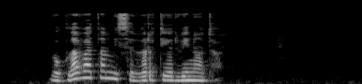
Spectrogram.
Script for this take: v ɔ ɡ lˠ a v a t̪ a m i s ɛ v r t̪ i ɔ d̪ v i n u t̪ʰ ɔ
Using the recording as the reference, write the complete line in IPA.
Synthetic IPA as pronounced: v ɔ ɡ lˠ a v a t̪ a m i s ɛ v r t̪ i ɔ d̪ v i n ɔ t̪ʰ ɔ

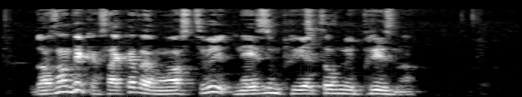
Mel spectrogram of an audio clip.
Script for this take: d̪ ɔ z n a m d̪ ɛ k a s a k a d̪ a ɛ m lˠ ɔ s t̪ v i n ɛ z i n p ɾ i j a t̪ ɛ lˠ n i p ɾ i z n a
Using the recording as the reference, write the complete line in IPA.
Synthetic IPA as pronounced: d̪ ɔ z n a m d̪ ɛ k a s a k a d̪ a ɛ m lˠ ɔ s t̪ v i n ɛ z i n p ɾ i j a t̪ ɛ lˠ n i p ɾ i z n a

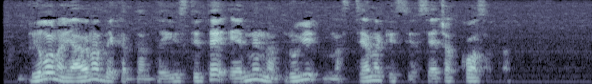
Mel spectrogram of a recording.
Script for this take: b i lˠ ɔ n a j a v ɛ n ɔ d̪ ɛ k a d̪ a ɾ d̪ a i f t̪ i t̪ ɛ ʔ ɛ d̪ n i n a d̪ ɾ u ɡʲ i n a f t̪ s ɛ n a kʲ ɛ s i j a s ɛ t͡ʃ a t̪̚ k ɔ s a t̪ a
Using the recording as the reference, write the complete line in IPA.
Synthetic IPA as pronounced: b i lˠ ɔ n a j a v ɛ n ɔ d̪ ɛ k a d̪ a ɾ d̪ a i s t̪ i t̪ ɛ ʔ ɛ d̪ n i n a d̪ ɾ u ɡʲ i n a s t̪ s ɛ n a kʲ ɛ s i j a s ɛ t͡ʃ a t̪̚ k ɔ s a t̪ a

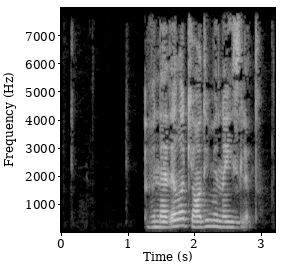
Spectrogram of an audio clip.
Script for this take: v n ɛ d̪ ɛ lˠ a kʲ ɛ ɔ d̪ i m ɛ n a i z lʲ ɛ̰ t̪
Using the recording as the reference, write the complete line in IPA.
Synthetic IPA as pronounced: v n ɛ d̪ ɛ lˠ a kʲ ɛ ɔ d̪ i m ɛ n a i z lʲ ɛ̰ t̪

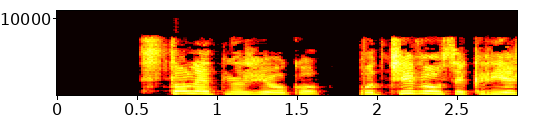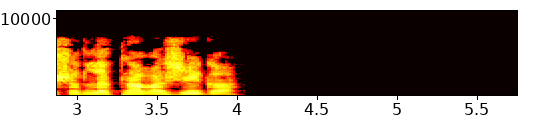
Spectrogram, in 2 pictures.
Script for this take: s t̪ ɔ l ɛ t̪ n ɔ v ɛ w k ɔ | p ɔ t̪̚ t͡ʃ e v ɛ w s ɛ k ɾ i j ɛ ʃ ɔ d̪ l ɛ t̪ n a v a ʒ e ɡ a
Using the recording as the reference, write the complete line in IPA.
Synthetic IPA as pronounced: s t̪ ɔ l ɛ t̪ n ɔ ʒ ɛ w k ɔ | p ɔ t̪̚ t͡ʃ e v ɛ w s ɛ k ɾ i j ɛ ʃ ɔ d̪ l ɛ t̪ n a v a ʒ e ɡ a

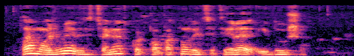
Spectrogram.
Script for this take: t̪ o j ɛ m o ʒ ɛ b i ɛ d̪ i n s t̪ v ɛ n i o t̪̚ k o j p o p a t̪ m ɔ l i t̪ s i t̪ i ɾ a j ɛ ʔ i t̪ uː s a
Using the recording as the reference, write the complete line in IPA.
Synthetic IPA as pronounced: t̪ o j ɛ m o ʒ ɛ b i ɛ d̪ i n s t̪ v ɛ n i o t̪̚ k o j p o p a t̪ n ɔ l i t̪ s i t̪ i ɾ a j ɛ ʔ i d̪ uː ʃ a

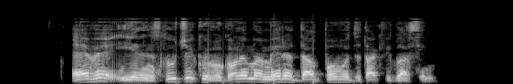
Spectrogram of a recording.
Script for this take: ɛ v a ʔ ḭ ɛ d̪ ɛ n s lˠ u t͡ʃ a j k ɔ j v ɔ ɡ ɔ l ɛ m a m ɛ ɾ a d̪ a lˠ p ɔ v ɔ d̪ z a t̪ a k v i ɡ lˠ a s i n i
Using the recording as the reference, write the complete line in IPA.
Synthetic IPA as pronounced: ɛ v ɛ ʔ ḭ ɛ d̪ ɛ n s lˠ u t͡ʃ a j k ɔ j v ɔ ɡ ɔ l ɛ m a m ɛ ɾ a d̪ a lˠ p ɔ v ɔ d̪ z a t̪ a k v i ɡ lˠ a s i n i

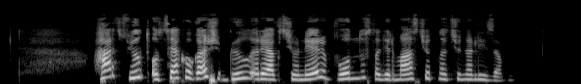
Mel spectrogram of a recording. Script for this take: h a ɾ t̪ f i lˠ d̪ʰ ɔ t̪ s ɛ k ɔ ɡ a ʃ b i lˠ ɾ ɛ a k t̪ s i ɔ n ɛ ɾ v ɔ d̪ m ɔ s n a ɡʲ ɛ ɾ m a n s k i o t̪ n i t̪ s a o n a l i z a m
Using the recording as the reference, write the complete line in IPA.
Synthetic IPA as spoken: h a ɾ t̪ f i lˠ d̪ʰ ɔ t̪ s ɛ k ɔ ɡ a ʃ b i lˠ ɾ ɛ a k t̪ s i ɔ n ɛ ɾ v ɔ d̪ n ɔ s n a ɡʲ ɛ ɾ m a n s k i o t̪ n a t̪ s i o n a l i z a m

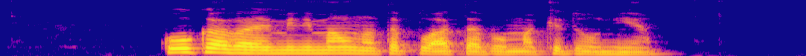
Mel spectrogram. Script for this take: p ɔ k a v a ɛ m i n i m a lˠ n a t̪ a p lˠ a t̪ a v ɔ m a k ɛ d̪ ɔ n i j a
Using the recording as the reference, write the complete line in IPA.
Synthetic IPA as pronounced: k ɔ k a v a ɛ m i n i m a lˠ n a t̪ a p lˠ a t̪ a v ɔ m a k ɛ d̪ ɔ n i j a

